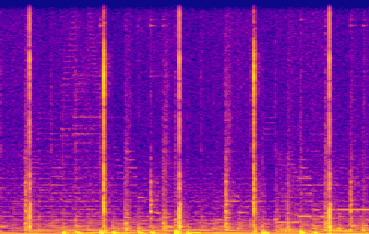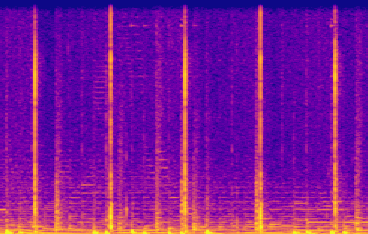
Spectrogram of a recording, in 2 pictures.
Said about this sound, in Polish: Klock. Mamy też zegar. Zegar pracuje dziwnie. Proszę posłuchać.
